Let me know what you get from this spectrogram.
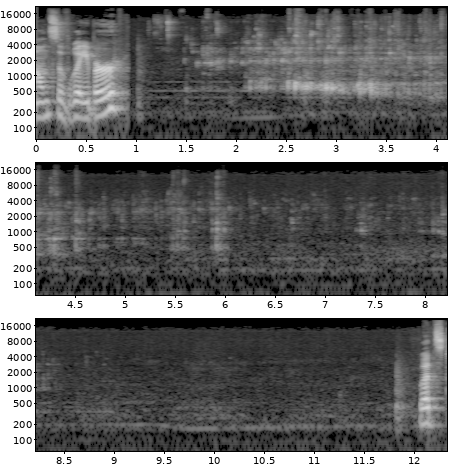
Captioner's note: pouring sound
